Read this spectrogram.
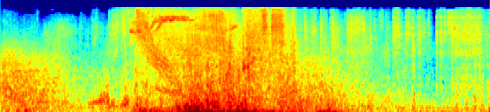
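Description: A video game energy weapon fires a beam.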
